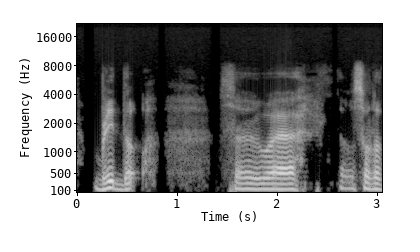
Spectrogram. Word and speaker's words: Bride: about us calling them brie seats. Um, the main reason we did that is because bride is not the correct pronunciation. In Japan, they pronounce it briddo.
